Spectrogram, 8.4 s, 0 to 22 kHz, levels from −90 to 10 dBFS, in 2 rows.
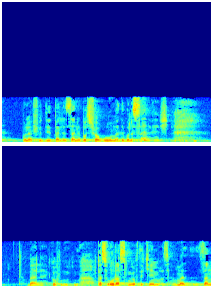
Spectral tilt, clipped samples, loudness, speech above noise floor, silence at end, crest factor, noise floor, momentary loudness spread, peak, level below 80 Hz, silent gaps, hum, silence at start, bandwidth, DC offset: -4 dB/octave; under 0.1%; -22 LUFS; 24 dB; 0 s; 20 dB; -45 dBFS; 12 LU; -2 dBFS; -48 dBFS; none; none; 0 s; 7.4 kHz; under 0.1%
